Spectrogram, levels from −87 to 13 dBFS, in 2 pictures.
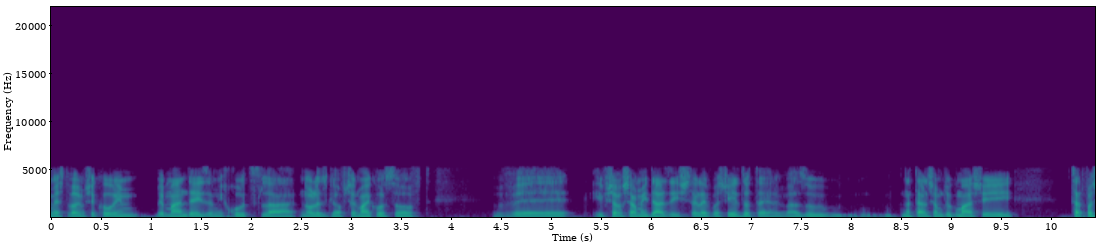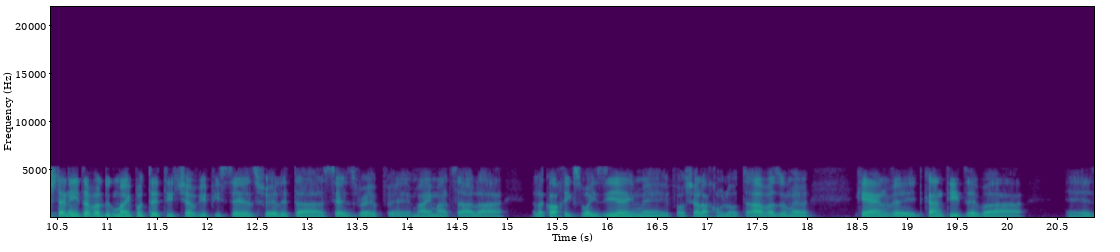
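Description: No technical faults are audible anywhere in this speech.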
